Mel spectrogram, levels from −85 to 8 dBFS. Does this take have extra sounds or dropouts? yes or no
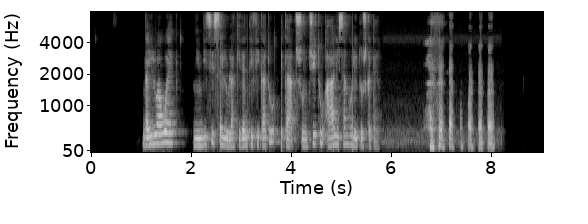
yes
